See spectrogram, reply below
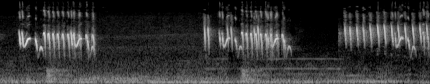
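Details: Prinia lure recording combining grassland and upper and lower prinia types: three bursts of sharp, high chirps and trilled notes with fast downward flicks, separated by short silent gaps, a faint low hum underneath.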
